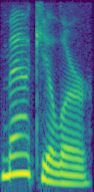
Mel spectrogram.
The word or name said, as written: macular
